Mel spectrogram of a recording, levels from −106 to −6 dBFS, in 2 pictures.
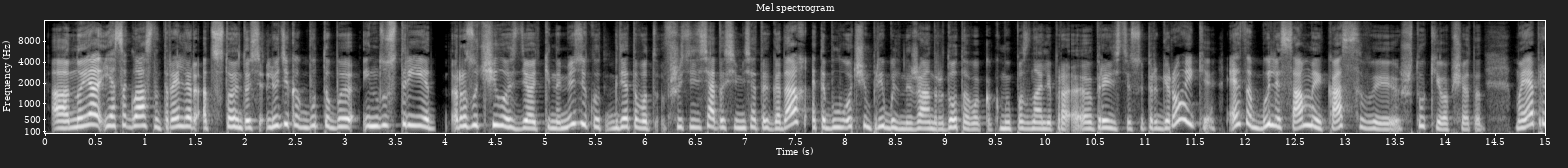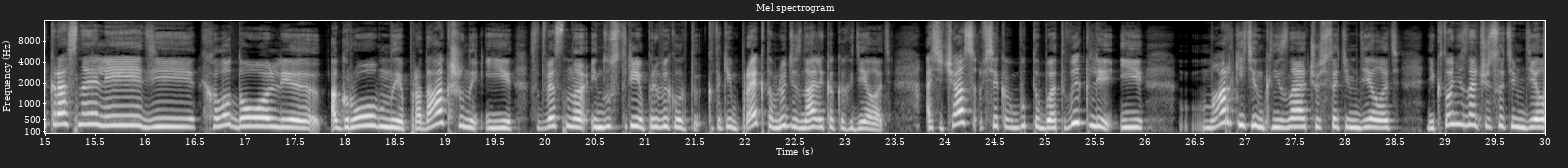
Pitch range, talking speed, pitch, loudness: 230-285 Hz, 160 wpm, 255 Hz, -23 LUFS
